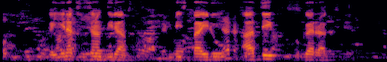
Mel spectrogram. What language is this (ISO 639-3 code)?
eus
